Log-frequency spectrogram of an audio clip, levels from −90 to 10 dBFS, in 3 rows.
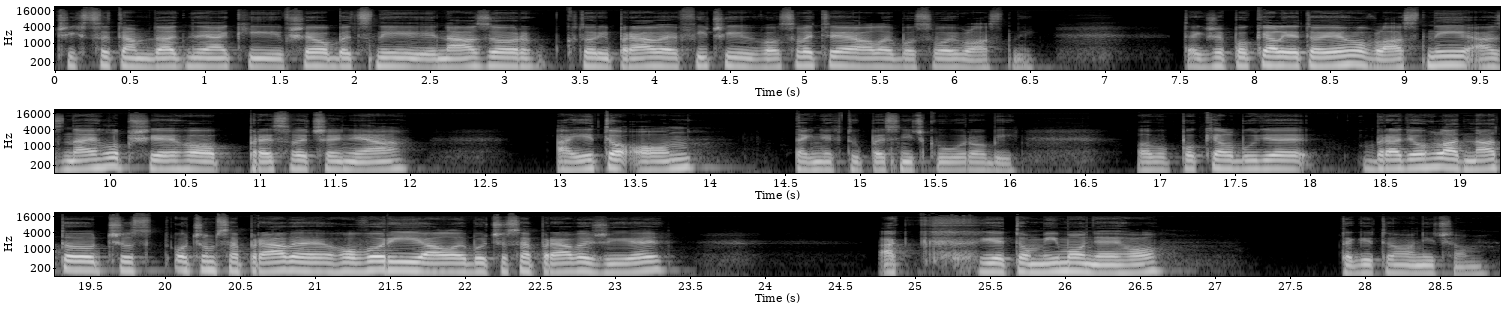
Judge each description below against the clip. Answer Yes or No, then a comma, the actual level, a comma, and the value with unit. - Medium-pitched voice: Yes, medium, 150 Hz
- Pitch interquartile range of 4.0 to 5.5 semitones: No, average, 2.9 semitones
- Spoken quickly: No, average, 130 wpm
